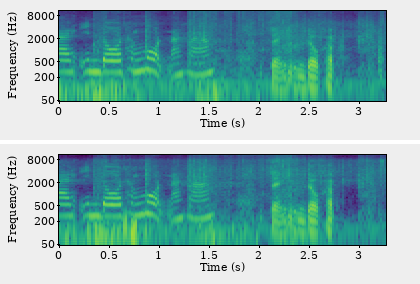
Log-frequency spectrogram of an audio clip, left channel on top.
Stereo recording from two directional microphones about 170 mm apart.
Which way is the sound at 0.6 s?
35° right (ahead or behind).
